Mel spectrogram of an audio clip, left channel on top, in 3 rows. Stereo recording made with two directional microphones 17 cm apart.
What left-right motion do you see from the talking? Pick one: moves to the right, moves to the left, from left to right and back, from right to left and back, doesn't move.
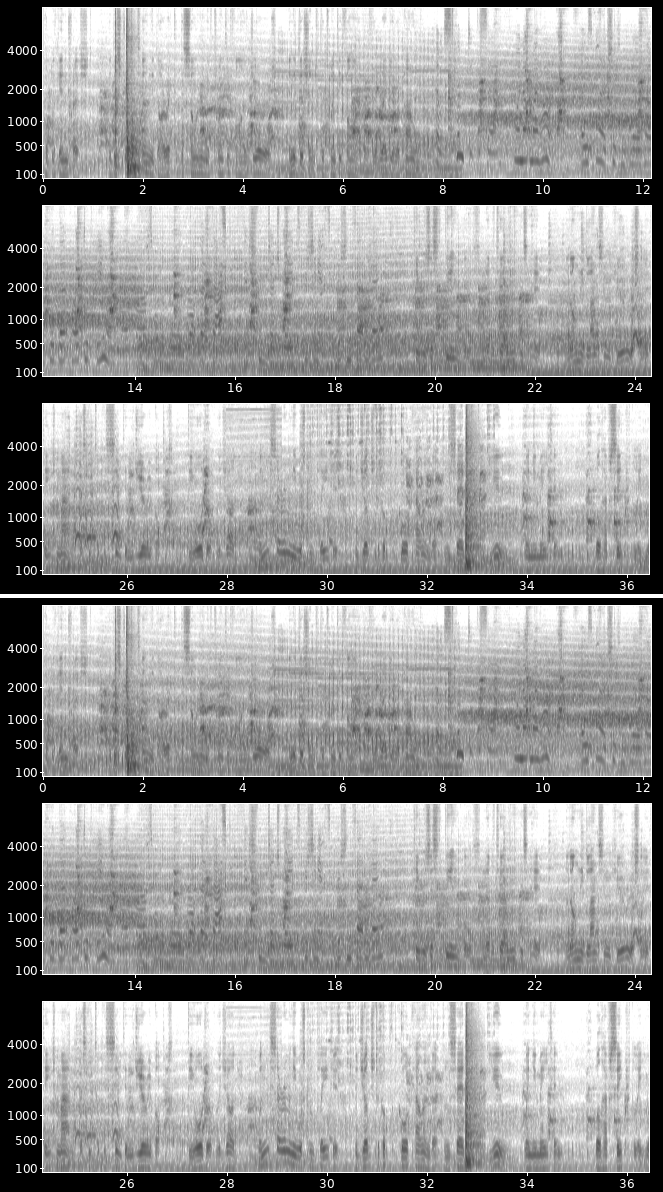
doesn't move.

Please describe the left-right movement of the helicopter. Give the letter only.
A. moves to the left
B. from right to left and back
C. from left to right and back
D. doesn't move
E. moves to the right
A.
